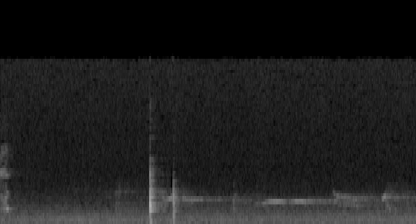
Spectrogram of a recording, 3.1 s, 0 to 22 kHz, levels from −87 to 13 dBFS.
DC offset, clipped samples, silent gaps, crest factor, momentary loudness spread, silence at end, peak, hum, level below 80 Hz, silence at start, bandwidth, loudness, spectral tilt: under 0.1%; under 0.1%; none; 36 dB; 19 LU; 0 s; -6 dBFS; none; -68 dBFS; 0 s; 16.5 kHz; -37 LUFS; -2.5 dB/octave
